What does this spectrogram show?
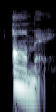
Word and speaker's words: Amae: The first word is Amae, pronounced A-ma-e, and it's the foundation of everything else.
